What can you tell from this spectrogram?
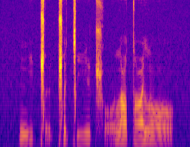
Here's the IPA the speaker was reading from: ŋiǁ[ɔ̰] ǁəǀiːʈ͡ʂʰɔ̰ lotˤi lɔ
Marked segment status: incorrect: ə̰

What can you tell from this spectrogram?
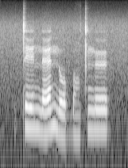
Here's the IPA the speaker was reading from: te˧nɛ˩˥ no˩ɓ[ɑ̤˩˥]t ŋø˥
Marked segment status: correct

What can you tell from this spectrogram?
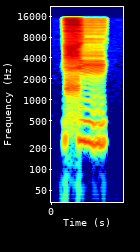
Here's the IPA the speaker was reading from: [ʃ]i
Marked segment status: incorrect: ɕ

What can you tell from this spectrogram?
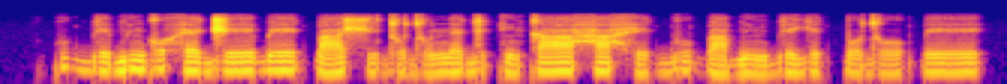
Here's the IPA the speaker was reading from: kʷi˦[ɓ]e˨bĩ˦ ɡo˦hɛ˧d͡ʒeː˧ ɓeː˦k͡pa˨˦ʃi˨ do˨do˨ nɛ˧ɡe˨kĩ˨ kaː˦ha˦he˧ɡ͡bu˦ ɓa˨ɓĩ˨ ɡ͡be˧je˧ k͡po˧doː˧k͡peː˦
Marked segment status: incorrect: ɡ͡b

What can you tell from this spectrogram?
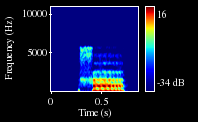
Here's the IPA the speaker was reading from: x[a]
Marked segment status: correct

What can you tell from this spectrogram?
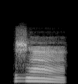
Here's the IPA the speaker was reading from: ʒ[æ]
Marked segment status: incorrect: æ̃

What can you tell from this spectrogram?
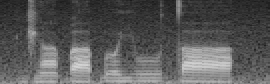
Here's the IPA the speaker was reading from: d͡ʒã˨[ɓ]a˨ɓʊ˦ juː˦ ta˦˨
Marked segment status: correct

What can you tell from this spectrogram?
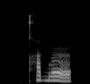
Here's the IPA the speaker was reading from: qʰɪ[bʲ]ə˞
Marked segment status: incorrect: b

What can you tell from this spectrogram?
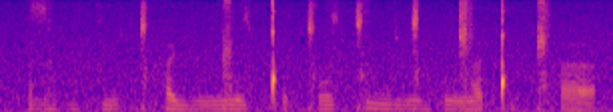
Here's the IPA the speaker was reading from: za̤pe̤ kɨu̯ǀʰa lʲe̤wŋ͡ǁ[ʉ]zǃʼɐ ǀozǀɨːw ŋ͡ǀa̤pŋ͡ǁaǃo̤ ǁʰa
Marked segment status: correct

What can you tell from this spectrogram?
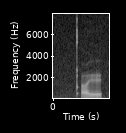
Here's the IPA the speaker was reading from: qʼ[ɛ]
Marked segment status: correct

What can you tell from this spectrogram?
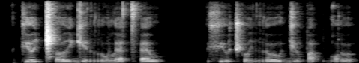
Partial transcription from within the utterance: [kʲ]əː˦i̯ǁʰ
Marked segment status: correct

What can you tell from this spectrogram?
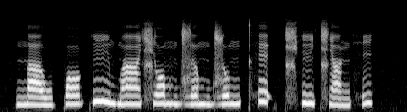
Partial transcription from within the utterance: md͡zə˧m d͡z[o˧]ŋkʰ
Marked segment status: correct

